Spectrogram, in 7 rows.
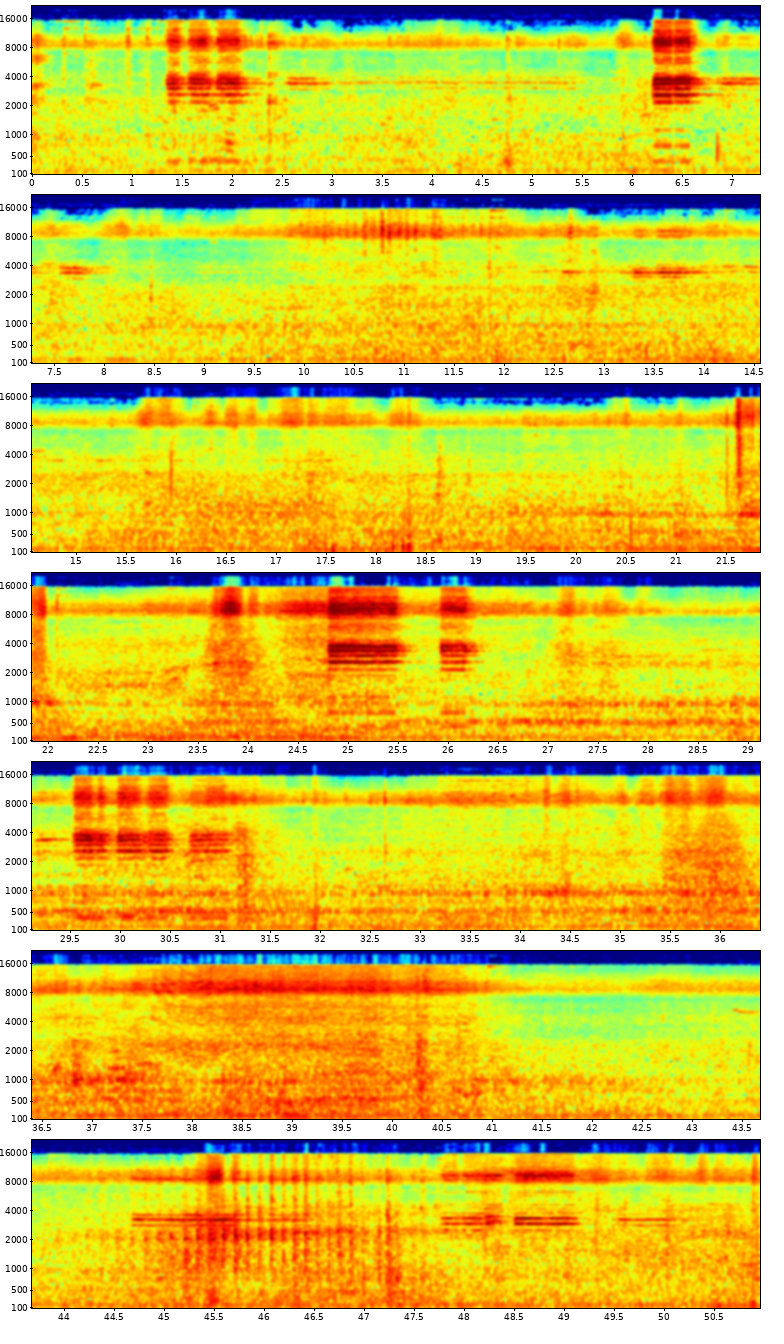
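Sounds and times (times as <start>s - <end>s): vehicle engines running: 0.0s - 6.2s, 6.8s - 50.9s
car horns honking: 1.3s - 3.0s, 6.2s - 7.9s, 24.7s - 26.4s, 29.1s - 31.5s, 44.7s - 46.4s, 47.7s - 50.2s.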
